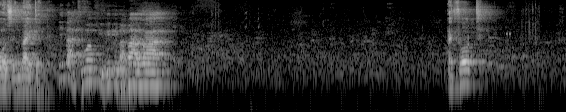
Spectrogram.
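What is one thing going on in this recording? An elderly man speaks slowly and with emphasis through a microphone in a large echoing hall.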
